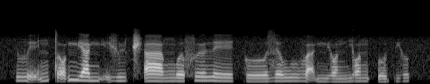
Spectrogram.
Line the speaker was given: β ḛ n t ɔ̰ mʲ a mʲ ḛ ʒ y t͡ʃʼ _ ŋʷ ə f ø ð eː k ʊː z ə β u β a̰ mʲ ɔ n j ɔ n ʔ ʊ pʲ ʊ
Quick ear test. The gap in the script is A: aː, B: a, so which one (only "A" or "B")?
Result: A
